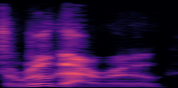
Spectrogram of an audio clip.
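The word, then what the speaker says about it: rougarou: Um, but we've kind of lost the the the French pronunciation of it and it's uh and so we have gone with rugaru r o u g a r o u.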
